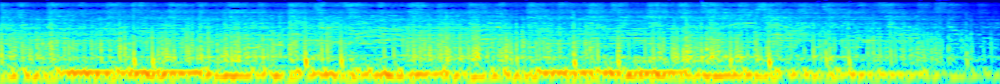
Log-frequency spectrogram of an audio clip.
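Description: Nighttime fireworks show heard live from the crowd: many rapid bangs and crackles of fireworks over loud show music from speakers, with a deep rumble throughout.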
